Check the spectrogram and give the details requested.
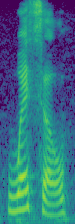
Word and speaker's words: whistle: Say whistle, don't say whistle. The T is silent.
